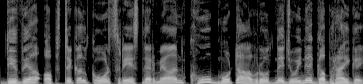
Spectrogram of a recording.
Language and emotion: Gujarati, fearful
